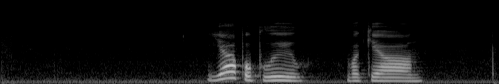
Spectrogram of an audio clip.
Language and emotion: Russian, neutral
